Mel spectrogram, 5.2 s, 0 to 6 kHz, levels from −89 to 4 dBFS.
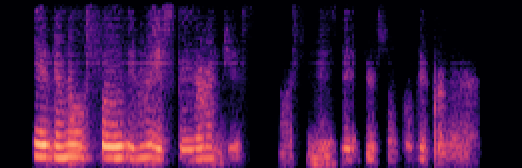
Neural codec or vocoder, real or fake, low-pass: codec, 44.1 kHz, 0.9 kbps, DAC; fake; 5.4 kHz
